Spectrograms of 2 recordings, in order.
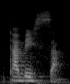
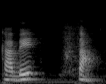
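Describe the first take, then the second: First: The middle consonant is a hissing s sound. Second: The middle consonant is a th sound. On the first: "a gente diz uma S" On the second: "com essa língua entre os dentes"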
